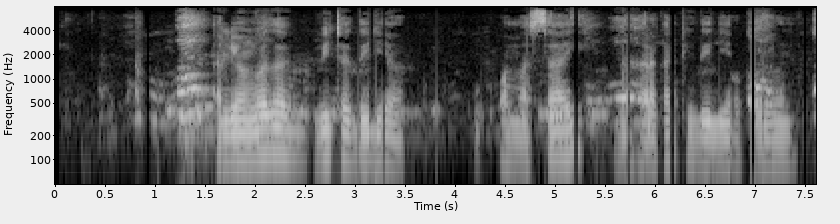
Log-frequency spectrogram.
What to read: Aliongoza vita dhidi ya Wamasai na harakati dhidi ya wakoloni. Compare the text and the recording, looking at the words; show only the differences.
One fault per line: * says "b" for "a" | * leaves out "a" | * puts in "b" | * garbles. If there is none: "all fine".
* leaves out "ya"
